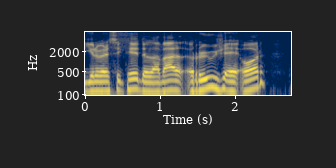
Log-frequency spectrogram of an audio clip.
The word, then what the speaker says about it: Université de Laval Rouge et Or: This weekend against the Université de Laval Rouge et Or. Did I say that right? – You did. – In a good... – it was pretty good. It was a good French accent.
